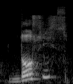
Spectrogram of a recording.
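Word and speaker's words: dosis (δόσις): La palabra dádiva que sería la primera, viene del griego dosis, con acento en la O, dosis, que significa regalo.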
